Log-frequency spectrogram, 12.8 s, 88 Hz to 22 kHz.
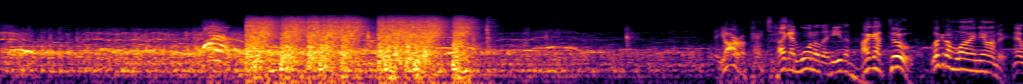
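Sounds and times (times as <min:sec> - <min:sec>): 
commotion: 0:00.0 - 0:12.7
loud dense gunfire in a frontier fight: 0:01.8 - 0:06.4
speech: 0:09.2 - 0:12.7.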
